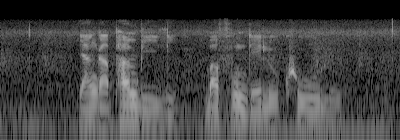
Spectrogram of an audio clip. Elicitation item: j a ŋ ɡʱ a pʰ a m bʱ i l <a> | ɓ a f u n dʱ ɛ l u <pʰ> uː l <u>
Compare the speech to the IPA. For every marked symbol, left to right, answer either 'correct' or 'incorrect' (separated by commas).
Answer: incorrect, incorrect, correct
